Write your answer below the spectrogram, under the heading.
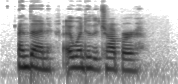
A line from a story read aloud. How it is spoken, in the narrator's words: gasps out as he finishes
